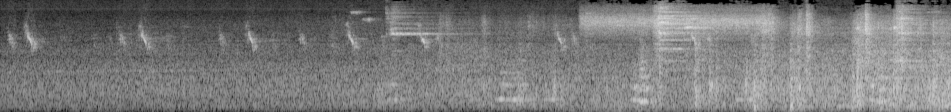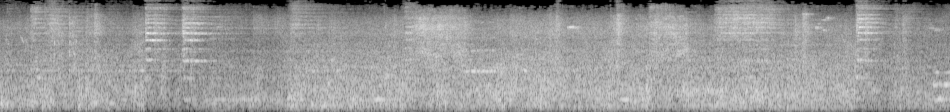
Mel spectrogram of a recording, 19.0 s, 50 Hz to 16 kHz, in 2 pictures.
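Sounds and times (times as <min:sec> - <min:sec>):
train wheel and running noise: 0:03.5 - 0:19.0
wheels clacking over rail joints: 0:03.6 - 0:19.0
high-pitched wheel squeals: 0:14.2 - 0:14.8.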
